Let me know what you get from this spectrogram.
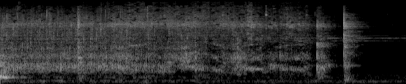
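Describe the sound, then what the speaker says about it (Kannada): Water boils in a pot while poha is being prepared, giving a steady bubbling hiss close by. A couple of sharp utensil clinks sound near the end. "ನೀರು ಕುದಿತಾ ಇದೆ"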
